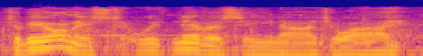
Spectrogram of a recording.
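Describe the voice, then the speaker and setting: An actor playing an opinionated male university lecturer, articulate, measured and slightly catty, in a radio drama. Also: on the low side, animated, background noise, natural voice. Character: opinionated male Oxford academic from Yorkshire. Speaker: university lecturer being questioned. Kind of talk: naturalistic radio drama acting.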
